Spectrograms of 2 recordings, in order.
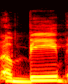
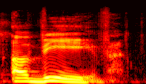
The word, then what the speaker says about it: Aviv: It's not Elizabeth, it's Elisheva, okay? It's not Abib, it's Aviv.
